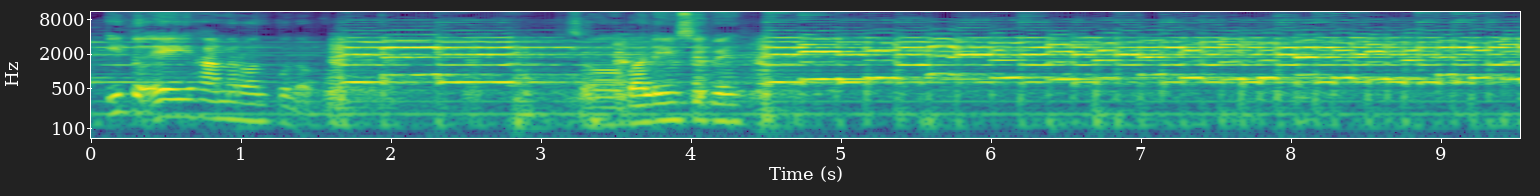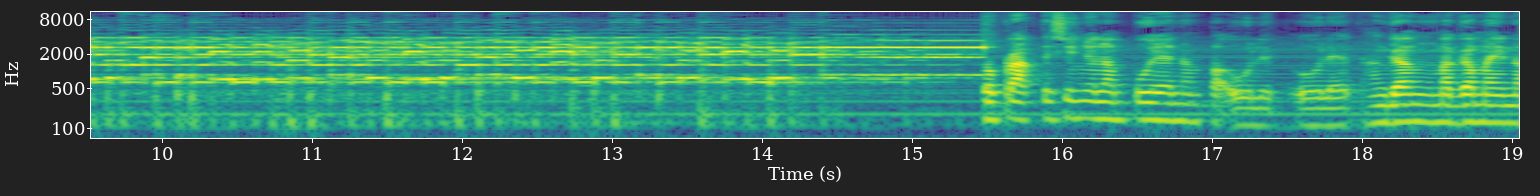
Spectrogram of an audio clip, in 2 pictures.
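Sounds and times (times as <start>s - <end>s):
electric guitar legato run: 0.0s - 19.0s.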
